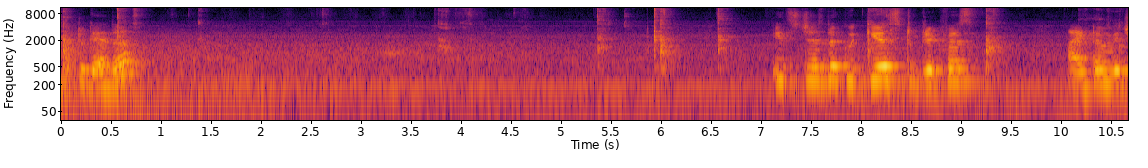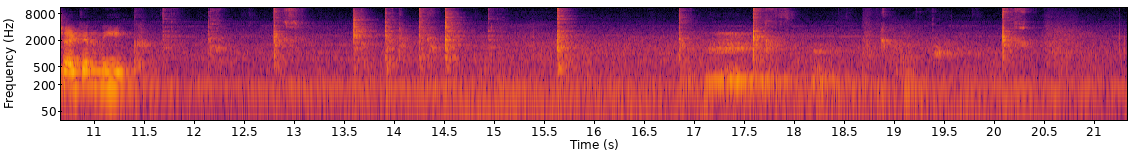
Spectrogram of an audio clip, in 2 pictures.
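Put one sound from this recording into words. A metal spoon clinks against a steel bowl while stirring.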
